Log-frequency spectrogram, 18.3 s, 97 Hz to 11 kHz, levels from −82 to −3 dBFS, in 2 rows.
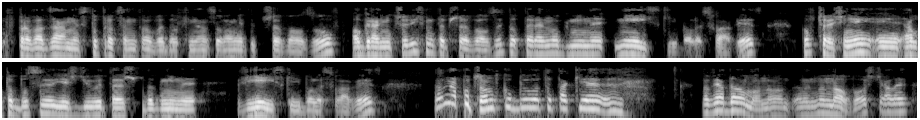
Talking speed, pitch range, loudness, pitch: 110 wpm, 120-165 Hz, -21 LUFS, 135 Hz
